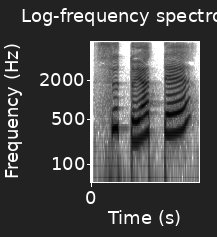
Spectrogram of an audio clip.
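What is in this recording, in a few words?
"sutto", Japanese dialect, woman; hogen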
